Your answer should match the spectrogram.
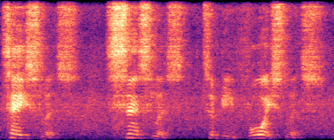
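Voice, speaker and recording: An American man from Brooklyn performing spoken word poetry live, with emphatic, deliberate phrasing. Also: fairly high pitch, lively intonation, bright, forceful tone. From Brooklyn, New York, United States. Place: live poetry venue with small audience. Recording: noisy, distant amateur recording of live venue.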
